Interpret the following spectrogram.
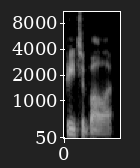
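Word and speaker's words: Pizzaballa: I'm not even sure if that's how you pronounce it, but it is P I Z B A L L A. So it's Pizzala.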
